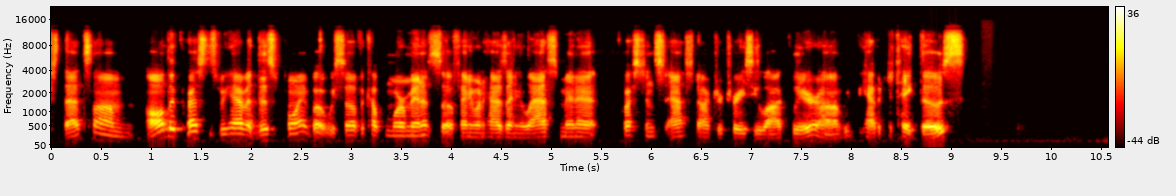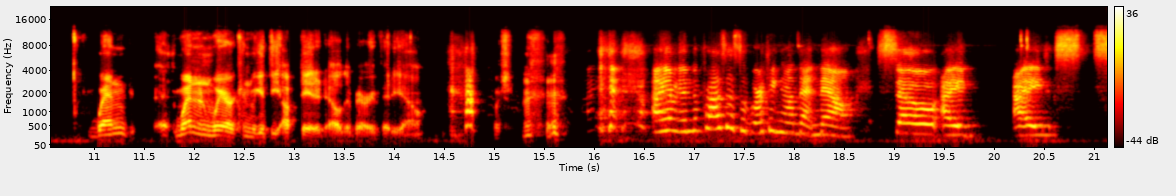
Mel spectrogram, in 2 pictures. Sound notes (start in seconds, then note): 14.6 laughs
